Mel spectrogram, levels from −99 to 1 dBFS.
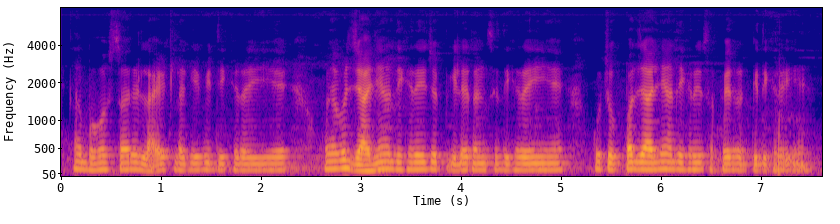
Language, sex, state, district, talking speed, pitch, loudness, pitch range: Hindi, male, Chhattisgarh, Bilaspur, 260 wpm, 120 Hz, -27 LUFS, 115-125 Hz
